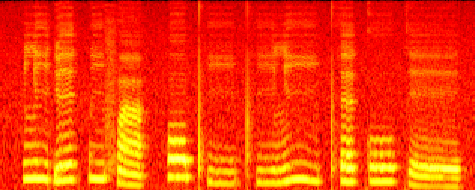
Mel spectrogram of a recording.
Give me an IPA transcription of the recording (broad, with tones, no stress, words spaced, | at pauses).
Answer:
li˦˨ɗeː˦k͡pi˦fã˨ | ɔ˦pʰiː˨ pʰi˨liː˦˨ pʰɛ˦koː˦keː˨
